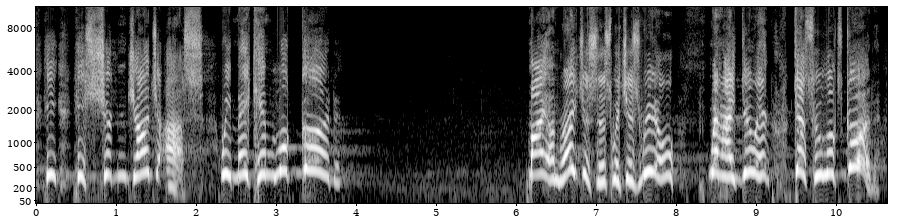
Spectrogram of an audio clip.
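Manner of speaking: very high, loud, mocking sinner's logic; smug objector. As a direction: gloat that your sin makes God look good. Preacher voicing smug objector.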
